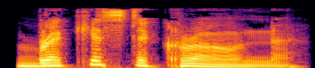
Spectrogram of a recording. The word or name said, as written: brachistochrone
